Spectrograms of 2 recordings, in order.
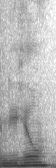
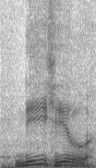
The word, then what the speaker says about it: Nihil: It's not the correct way to say Nihil. Sorry. That's how Mole says it. Nihil. You have to say it like it's your last words ever.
